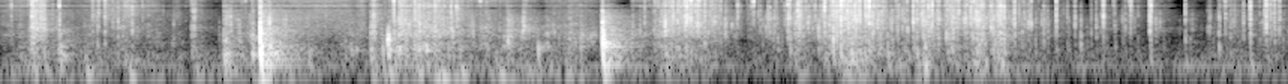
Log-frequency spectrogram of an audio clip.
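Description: Plastic packaging crinkling and rustling as a bundle of small plastic bags of diamond painting drills and a large kit sheet are handled and turned over. There are a few sharper crackles, the loudest about a second in and another about three seconds in.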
